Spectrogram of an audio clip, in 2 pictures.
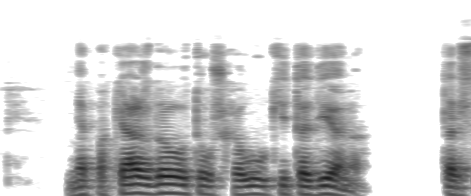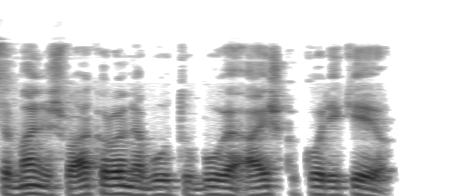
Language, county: Lithuanian, Panevėžys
